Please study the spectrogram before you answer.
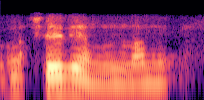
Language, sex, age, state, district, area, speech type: Malayalam, male, 45-60, Kerala, Alappuzha, rural, conversation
